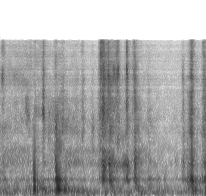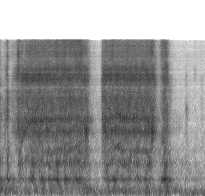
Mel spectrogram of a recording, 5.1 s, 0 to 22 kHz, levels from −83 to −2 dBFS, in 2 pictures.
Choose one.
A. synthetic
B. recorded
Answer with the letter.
A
